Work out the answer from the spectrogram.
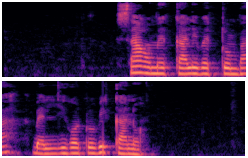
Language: Mpiemo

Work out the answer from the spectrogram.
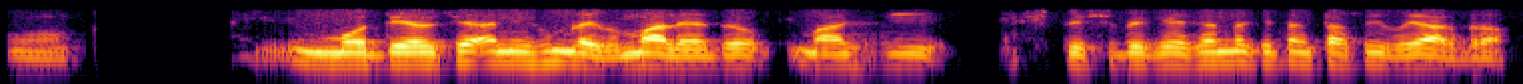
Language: Manipuri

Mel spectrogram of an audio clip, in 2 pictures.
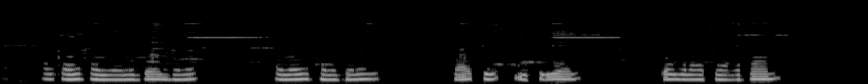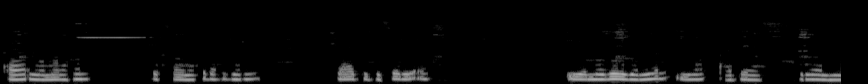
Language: Somali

